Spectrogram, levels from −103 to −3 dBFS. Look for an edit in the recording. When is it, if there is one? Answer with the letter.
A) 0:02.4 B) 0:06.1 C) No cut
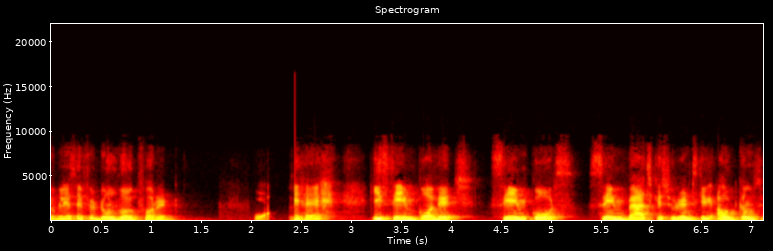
A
